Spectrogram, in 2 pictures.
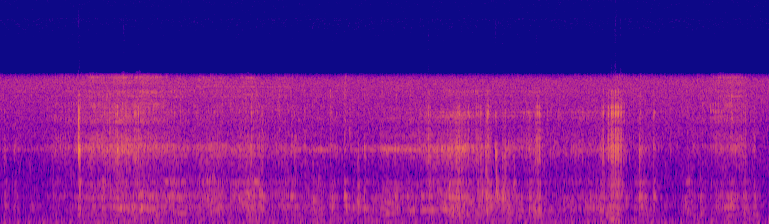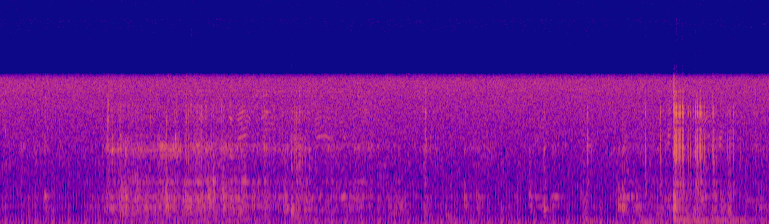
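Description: Ropes and fittings knock and clatter on deck.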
